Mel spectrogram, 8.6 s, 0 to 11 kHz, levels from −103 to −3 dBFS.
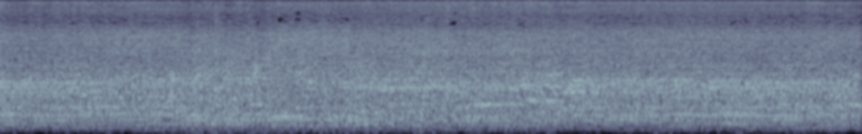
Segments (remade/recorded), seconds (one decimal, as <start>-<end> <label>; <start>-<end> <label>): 0.0-1.3 remade; 1.3-1.9 recorded; 1.9-2.5 remade; 2.5-4.7 recorded; 4.7-5.8 remade; 5.8-8.0 recorded; 8.0-8.6 remade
